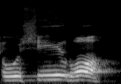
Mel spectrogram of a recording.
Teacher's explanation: हा को वाज़े करेंगे इसके मखरज से हलक के दरमियान से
